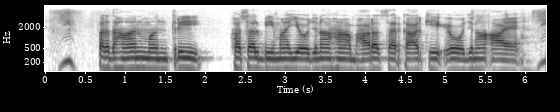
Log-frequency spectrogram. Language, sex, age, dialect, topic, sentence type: Chhattisgarhi, male, 31-35, Eastern, banking, statement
